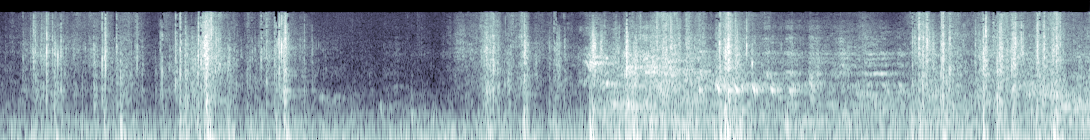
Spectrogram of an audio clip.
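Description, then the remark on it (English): Bird calls sound, scratchy chirps and cooing in irregular bursts, mixed with fluttering, clattering noises and a brief quieter stretch midway. “Nothing was heard but the song of a bird.”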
